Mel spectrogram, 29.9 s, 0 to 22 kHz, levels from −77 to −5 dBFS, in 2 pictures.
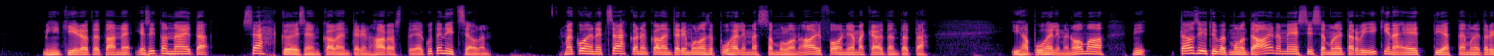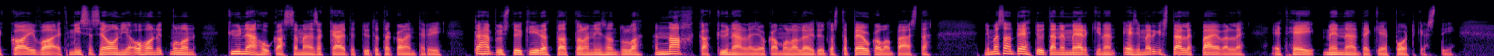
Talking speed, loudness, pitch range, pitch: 195 wpm, -18 LUFS, 105-145 Hz, 125 Hz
